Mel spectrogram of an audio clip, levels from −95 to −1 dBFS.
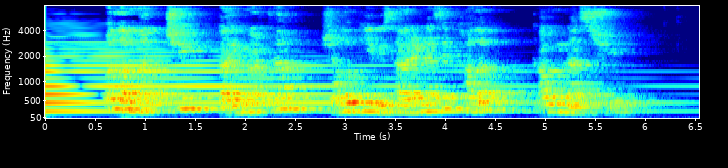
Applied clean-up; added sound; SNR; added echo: none; Piano; 4 dB; reverberation time 1.1 s.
